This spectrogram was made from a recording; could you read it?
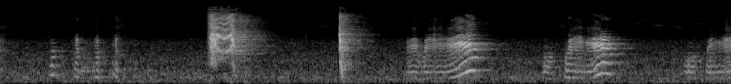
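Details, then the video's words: Indian ringneck parakeet imitating speech, asking for roti and saying "mummy"; sharp clicks and taps come first, then several rising, nasal, word-like syllables in a small room. "Talking Indian Ringneck Parrot Mithu saying mummy Mithu Ko Roti Do"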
